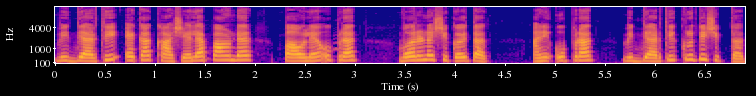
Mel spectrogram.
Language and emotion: Goan Konkani, neutral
